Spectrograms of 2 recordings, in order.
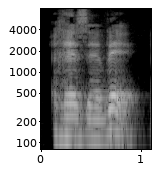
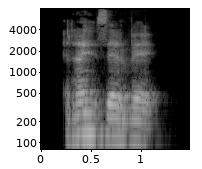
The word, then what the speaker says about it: réservé: where the E of réservé, réparé, is written with a little accent over it, a little dash going up from the E, which lets you know to pronounce a stronger E, réservé, réparé.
